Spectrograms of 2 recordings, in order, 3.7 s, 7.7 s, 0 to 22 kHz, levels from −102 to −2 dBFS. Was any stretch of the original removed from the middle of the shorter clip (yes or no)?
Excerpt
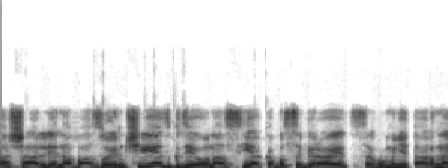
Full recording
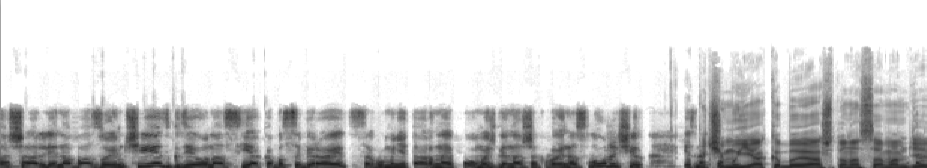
no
